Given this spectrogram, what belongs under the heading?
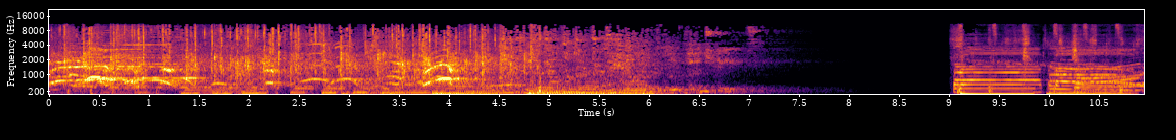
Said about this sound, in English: All right, a big round of applause. Deion Lewis, he made it through Totally Challenged.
